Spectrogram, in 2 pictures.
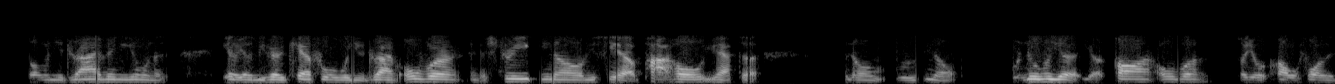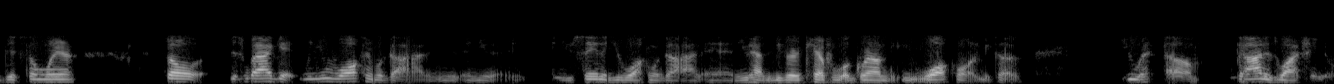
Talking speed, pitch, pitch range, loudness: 205 wpm, 115 Hz, 105-120 Hz, -29 LUFS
